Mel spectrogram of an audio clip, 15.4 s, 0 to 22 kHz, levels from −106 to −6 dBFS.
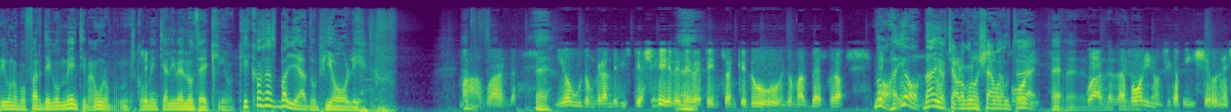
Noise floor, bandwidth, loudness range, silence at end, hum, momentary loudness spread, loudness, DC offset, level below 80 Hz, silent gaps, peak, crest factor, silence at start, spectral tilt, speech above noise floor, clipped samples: -59 dBFS; 16.5 kHz; 4 LU; 0 s; none; 8 LU; -18 LUFS; under 0.1%; -36 dBFS; none; -2 dBFS; 16 dB; 0 s; -6.5 dB/octave; 42 dB; under 0.1%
